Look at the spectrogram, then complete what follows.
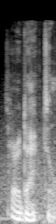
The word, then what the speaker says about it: pterodactyl: So it looks like one of those words where the P should be silent, right? Pterodactyl or knife.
